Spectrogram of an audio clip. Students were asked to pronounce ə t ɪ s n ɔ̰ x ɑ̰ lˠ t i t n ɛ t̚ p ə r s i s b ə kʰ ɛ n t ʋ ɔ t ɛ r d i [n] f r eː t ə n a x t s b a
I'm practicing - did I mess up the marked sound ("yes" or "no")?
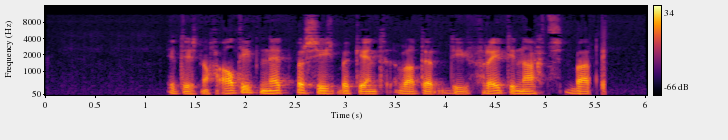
yes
